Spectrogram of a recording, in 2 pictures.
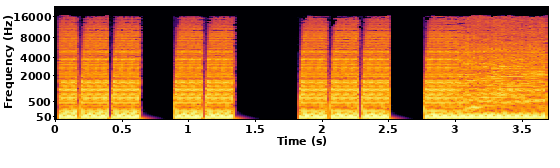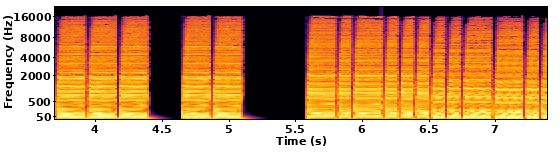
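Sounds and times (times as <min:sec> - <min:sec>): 
reptile bass: 0:00.0 - 0:07.3.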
